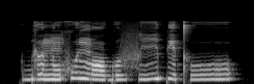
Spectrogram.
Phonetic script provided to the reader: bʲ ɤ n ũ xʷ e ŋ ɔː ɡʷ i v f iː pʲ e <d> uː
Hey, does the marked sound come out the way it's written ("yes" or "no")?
no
